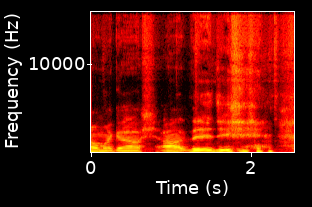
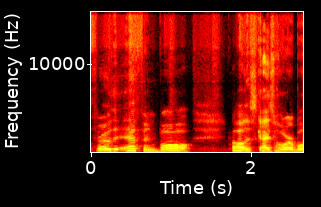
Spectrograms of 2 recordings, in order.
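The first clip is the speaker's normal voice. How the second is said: mock, high, raised yelling; 6 semitones higher than usual. Retelling yelling at a quarterback on TV, imitating own yelling. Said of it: "I'll be yelling".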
